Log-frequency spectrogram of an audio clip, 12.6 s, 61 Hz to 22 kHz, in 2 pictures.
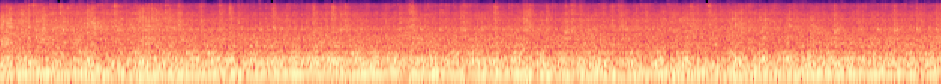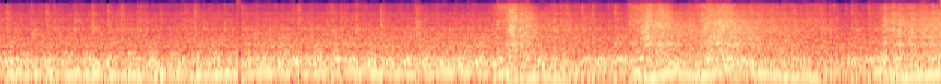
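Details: Turbo 360 FE Ford F100 during cam break-in, after the spark plug wires were redone to the correct firing order for the counterclockwise-rotating distributor: steady, even low rumble at idle with a couple of clean throttle blips; engine sounds smooth.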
